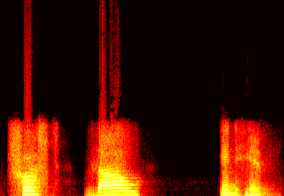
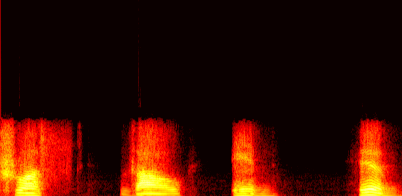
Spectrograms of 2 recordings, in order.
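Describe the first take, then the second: First: Thou lifted and held, Trust thou in him; stress on thou. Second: Quiet, slow reading, each word set apart. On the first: Preacher repeating the verse to the congregation, stressing thou. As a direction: lean on the word thou. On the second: Preacher reading the verse to the congregation, slow and soft. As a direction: lay out trust thou in him one word at a time, softly. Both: Shown as a demonstration.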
